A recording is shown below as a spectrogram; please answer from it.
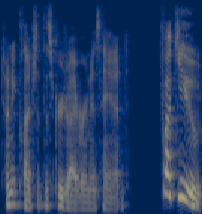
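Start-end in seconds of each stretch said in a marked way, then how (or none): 2.1-2.7 much higher, louder furious retort; shouted insult; angry snap. A narrator's reading. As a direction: bite back hard at a teasing friend. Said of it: "Tony snapped".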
